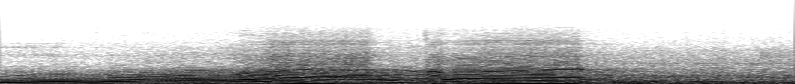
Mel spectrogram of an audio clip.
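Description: A car engine with a faulty MSD ignition and lacking power idles roughly, then revs up with rising, straining pitch for a few seconds before falling back to a steady rumble, loud and close.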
